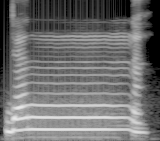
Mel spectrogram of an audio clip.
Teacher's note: Jannah, di sini terdapat nun al-musyaddadah, nun yang bertasydid, maka wajibul gunnah, wajib dibaca dengan dengung yang dipanjangkan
